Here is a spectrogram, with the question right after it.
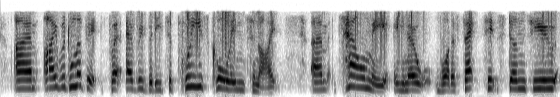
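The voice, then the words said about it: Speaks with a UK accent. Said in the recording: “good old UK weather ... having a laugh at my accent”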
